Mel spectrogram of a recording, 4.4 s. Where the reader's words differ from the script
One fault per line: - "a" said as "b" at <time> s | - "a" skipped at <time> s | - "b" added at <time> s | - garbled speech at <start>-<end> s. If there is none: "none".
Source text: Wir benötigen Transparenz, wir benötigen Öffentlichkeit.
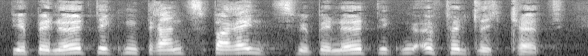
none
